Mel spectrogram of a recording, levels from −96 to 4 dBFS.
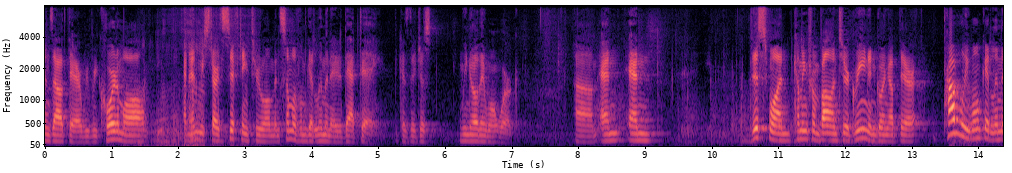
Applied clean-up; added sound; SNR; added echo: neural separator model SepFormer DNS4.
